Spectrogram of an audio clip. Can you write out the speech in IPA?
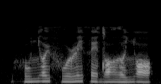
huʎɤy̯ fuɭiθedɔ ɣɤʎɔ

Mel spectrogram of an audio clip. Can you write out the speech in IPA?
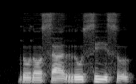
ɾoɾɔsaru sisʊ

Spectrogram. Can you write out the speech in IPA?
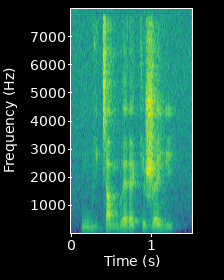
mbica mbɛ ɾɛki ʐɛʎi

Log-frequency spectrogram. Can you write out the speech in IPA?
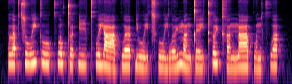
lɐ˨˥k̚t͡suː˨˥jkuː˨kʷʰɐ˧w t̪ɵ˨˥t̚ iː˨kʷʰe˧j aː˨˩ kʷœː˨p̚juː˨˩jt͡sʰuː˨˩jwɵ˨˥ɥ mɐ˨nt̪e˨˧j t̪ʰɵ˥ɥkʰɐ˨nn̪aː˧kʷɐ˨n kʷʰɐ˥k̚

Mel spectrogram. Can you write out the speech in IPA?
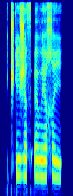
t͡ʃʼiʒaθ ʔɛβeχi

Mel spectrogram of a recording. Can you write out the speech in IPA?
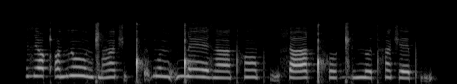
zɛːqʼɔ̃nzɔ̃ː ɡ͡ǁãːʃḭǃʼə̰ bɔ̃ŋə̰ ŋ͡ǃɛː zãːtʰɔ̃ːpʰḭ ɬaː ǃʰo ɡ͡ǁiŋɤ tʰãʃɛːpʼḭ

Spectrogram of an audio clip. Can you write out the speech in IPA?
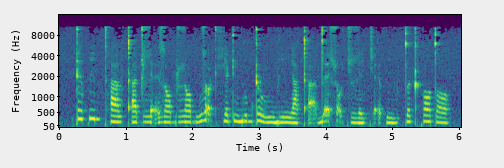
ʈɪ˦ pi˦btʰa˨v kʼa˨ʈɮɛ̰˨zɔ˨b ɮɔ˨bnzɔ̰˦ʈ çe˦ʈmbu˦b ʈʊ˦˨vmbi˨ɲa˨ kʼa̰˨d̪ɛ̰˦ɬɔ̰˦cɮɪ˨ cɛ̰˨pi˨v t̪ʊ˦ʈ kɔ˦t̪ɔ˨

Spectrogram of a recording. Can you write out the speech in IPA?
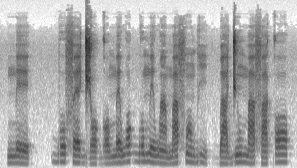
me˨ | bo˦fɛ˧d͡ʒɔ˨ ɡɔ˨mɛ˧wɔ˦ ɡ͡bo˦me˧wã˨ma˨˦ fɔ̃˦bi˦˨ | ɡ͡ba˨d͡ʒũ˧ma˨fa˨ kɔ˧

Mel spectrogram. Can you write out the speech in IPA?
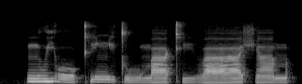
nu˦joː˨ kʼi˦ɲi˨tuː˨maː˨ kʼi˨ βaː˨˦ ʃã˦m

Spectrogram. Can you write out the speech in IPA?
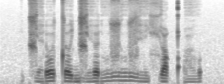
t͡ɕɛ̤˧ɾo˥ tɤ˧d͡ʑe̤˧ə̯ɾo̤˥ zo̤˥ze̤˧ço˧ qʼo̤˧

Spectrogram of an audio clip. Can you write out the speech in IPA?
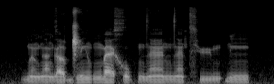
ɡ͡bœ̃ɡãɡa ɖ͡ʐĩu̯ ŋ͡mæxop ndæ̃ːndæ̃t͡sʰyːm ɓĩ

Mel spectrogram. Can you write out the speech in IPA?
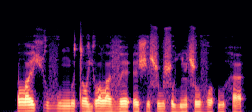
lˠeçu vuŋʊtɔ jʊlˠɛ vɛʔɛ ʃɪɬuɬo ʎẽɬovɔ ʔuha

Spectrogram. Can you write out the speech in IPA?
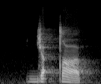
ɟəʔtˤʌ

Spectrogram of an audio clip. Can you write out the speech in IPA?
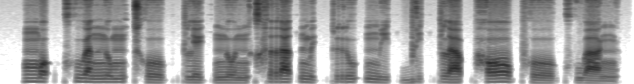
mɔ˥˩ʔ kʰu˧a̯ no˦˥mtʰoː˨˩k̚ple˨˩k̚no˩˦n kʰra˦˥t̚me˨˩k̚pru˦˥ʔ mi˨˩t̚ bi˦˥t̚pla˦˥p̚ hɔː˥˩pʰoː˨˩kʰwa˨˩ŋ

